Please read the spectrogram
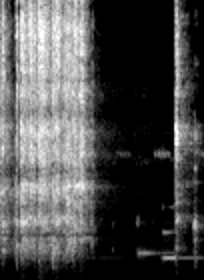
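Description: Movie soundtrack: a loud rattling crash lasting about a second, then fainter held tones.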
